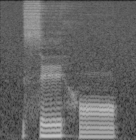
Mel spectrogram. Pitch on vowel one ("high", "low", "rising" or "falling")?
high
